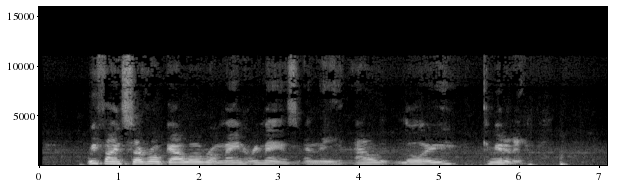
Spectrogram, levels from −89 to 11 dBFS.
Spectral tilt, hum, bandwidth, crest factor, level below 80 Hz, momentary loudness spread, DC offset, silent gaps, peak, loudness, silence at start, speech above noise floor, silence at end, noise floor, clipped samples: -6.5 dB/octave; none; 11.5 kHz; 16 dB; -40 dBFS; 16 LU; under 0.1%; none; -2 dBFS; -18 LUFS; 0.5 s; 35 dB; 0.5 s; -52 dBFS; under 0.1%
